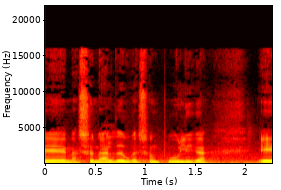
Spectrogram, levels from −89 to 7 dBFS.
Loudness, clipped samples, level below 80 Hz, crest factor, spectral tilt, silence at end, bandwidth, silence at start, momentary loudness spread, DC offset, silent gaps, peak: -23 LUFS; under 0.1%; -44 dBFS; 14 dB; -6 dB/octave; 0 s; 16.5 kHz; 0 s; 9 LU; under 0.1%; none; -8 dBFS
